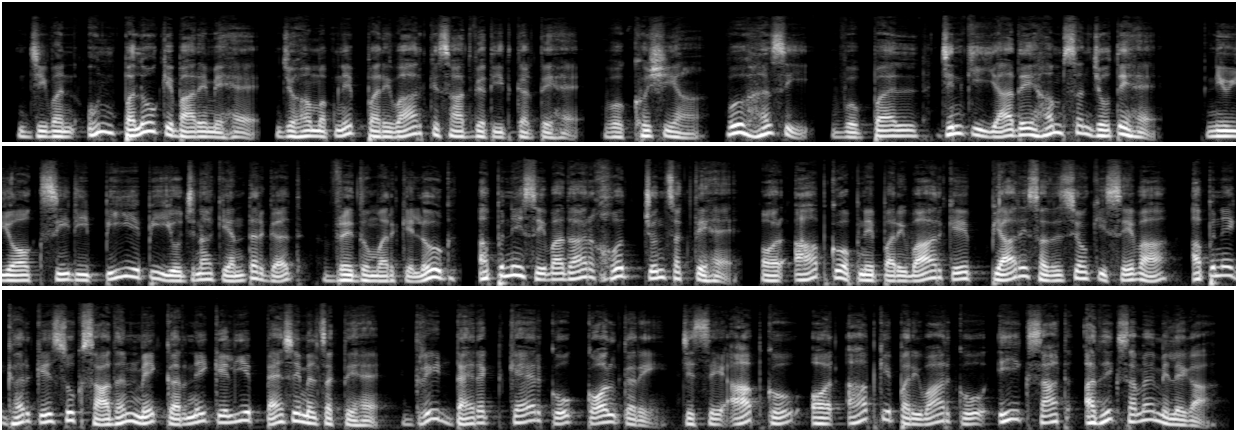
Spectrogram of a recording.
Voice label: male hinglish voice over talent narrative

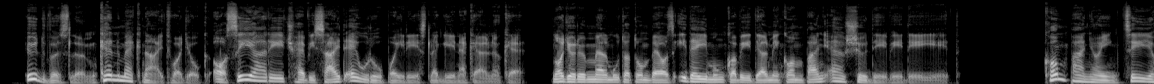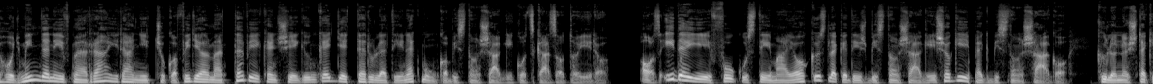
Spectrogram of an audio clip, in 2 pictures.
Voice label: male hungarian voice over talent narrative

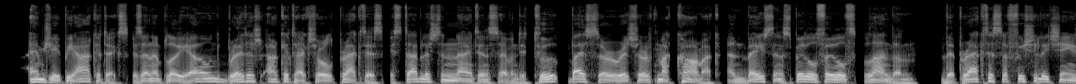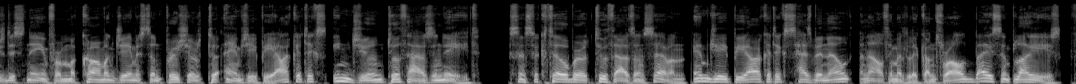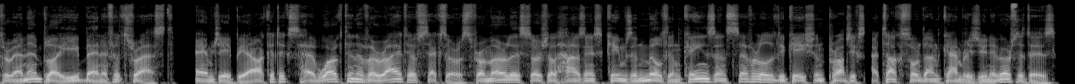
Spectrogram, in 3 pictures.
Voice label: male russian voice over talent english

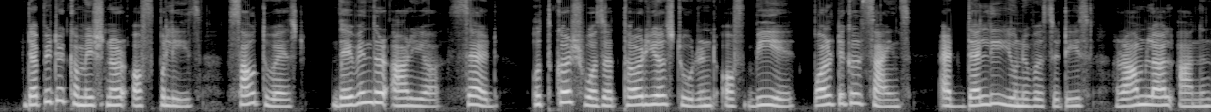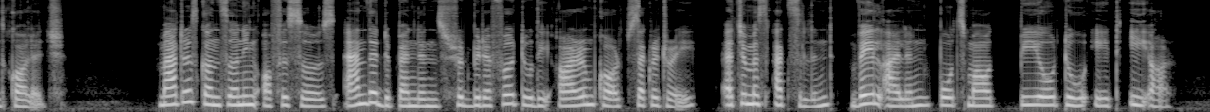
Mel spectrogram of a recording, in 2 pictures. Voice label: female indian voice over narrative

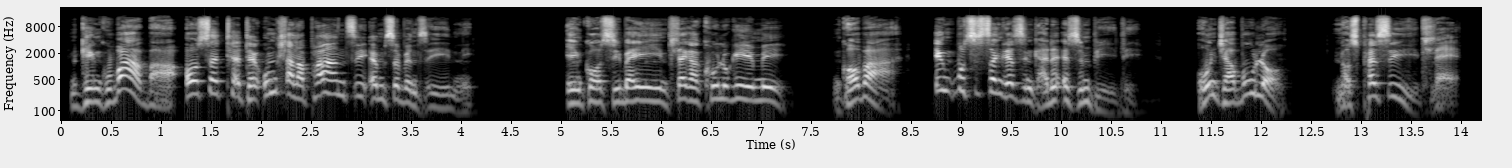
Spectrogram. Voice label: male zulu voice over talent narrative

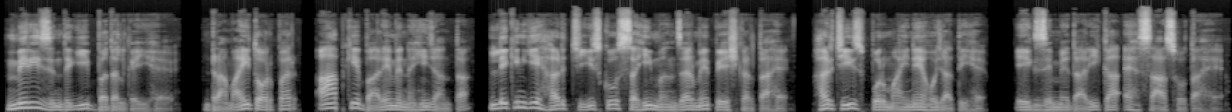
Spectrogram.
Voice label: male urdu voice over talent narrative

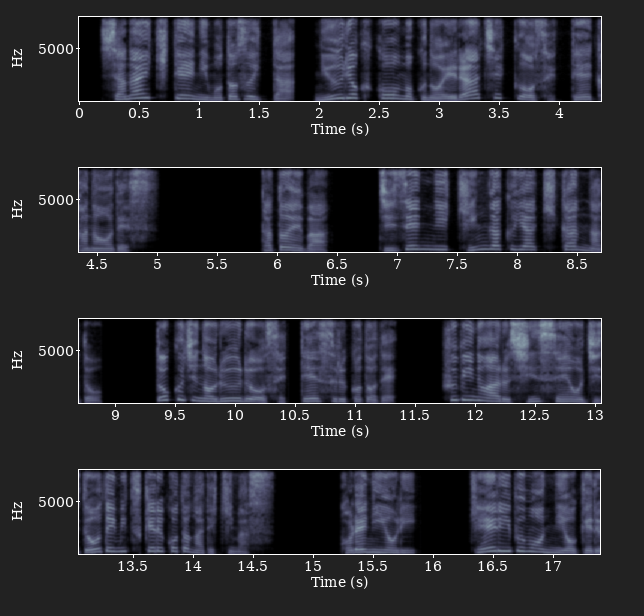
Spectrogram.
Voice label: female japanese voice over narrative

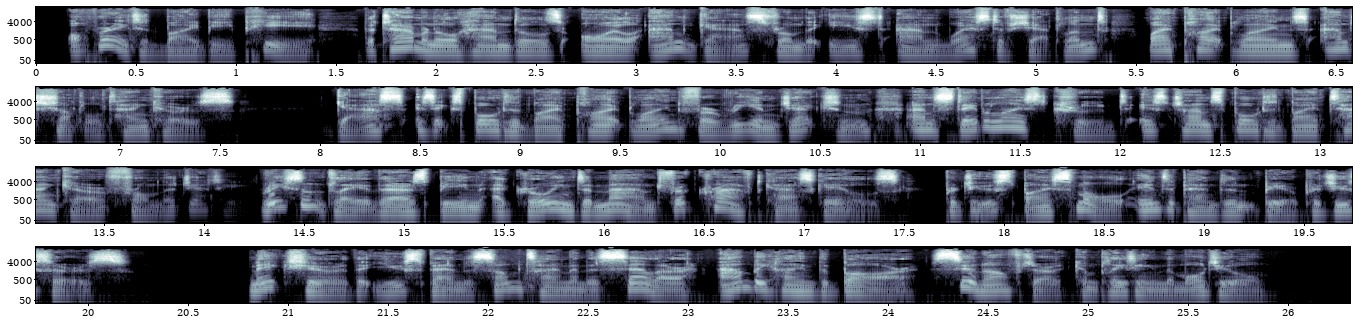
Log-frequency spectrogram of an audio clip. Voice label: male scottish voice over talent narrative

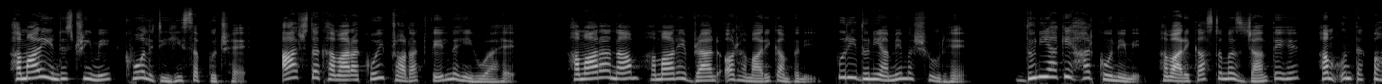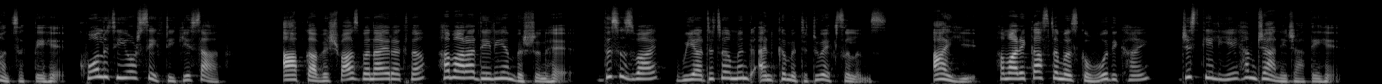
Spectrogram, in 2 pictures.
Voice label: female hinglish voice over narrative

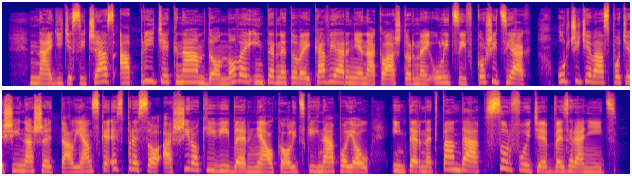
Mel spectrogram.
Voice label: female slovakian voice over sales

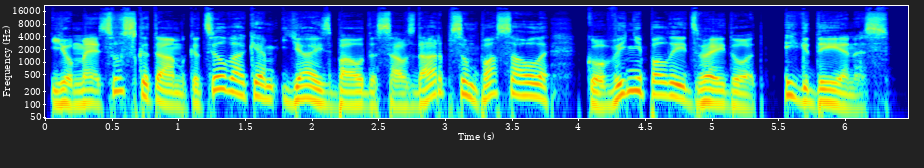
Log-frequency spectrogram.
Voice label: male latvian voice over talent narrative

